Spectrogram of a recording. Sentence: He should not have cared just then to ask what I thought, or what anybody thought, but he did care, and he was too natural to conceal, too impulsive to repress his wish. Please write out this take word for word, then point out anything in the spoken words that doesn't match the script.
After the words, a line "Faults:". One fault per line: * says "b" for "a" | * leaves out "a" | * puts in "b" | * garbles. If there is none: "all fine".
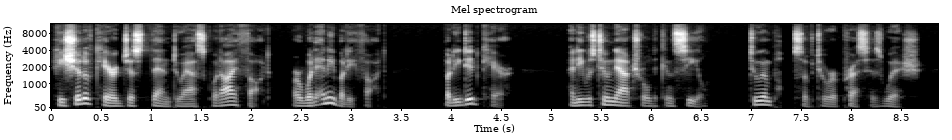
He should have cared just then to ask what I thought, or what anybody thought, but he did care, and he was too natural to conceal, too impulsive to repress his wish.
Faults:
* leaves out "not"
